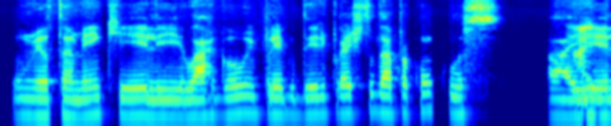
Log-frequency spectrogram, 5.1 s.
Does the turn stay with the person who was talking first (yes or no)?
yes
